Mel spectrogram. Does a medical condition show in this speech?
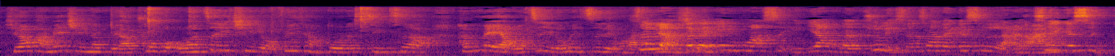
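No.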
